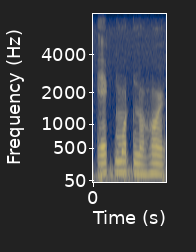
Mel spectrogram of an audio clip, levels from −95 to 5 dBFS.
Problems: constant background noise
